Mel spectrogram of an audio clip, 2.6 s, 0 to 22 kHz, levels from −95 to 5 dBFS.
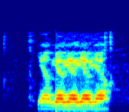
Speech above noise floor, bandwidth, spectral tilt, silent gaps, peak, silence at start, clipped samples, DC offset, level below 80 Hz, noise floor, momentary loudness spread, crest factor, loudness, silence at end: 56 dB; 6.2 kHz; -2 dB/octave; none; -4 dBFS; 0.75 s; under 0.1%; under 0.1%; -66 dBFS; -72 dBFS; 13 LU; 16 dB; -16 LUFS; 0.4 s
